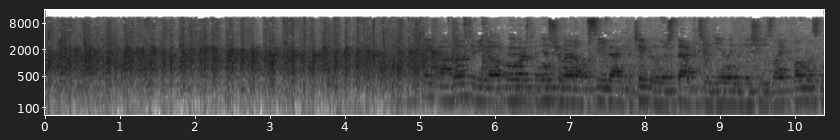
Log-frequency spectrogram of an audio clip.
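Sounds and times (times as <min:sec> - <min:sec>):
audience applause: 0:00.0 - 0:06.0
speech: 0:05.7 - 0:10.3.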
